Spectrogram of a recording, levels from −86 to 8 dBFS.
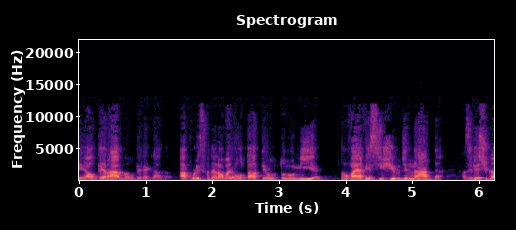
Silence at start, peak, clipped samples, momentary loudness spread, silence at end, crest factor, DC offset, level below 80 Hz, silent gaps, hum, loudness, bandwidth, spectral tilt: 0 s; -6 dBFS; under 0.1%; 15 LU; 0 s; 20 dB; under 0.1%; -64 dBFS; none; none; -24 LUFS; 12.5 kHz; -5.5 dB/octave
